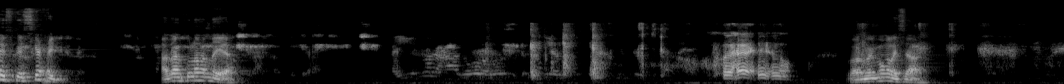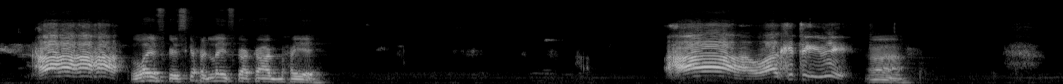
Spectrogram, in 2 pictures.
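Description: A man speaks calmly and close to a phone microphone, with pauses.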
